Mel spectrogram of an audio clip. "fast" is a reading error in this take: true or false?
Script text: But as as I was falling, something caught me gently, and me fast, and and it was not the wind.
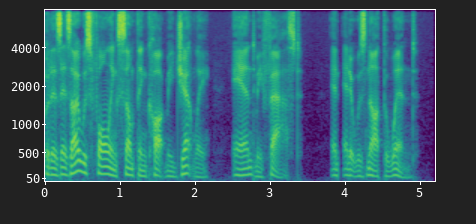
false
